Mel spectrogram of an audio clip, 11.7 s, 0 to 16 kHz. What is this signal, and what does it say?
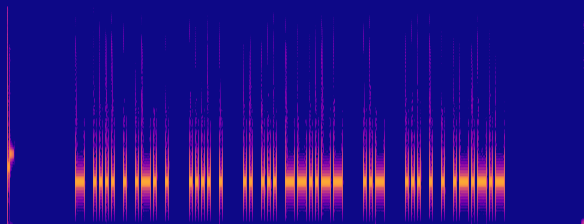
Morse code, heard as a keyed tone, about 20 wpm, 700 Hz. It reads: THERE HE IS, U SEE.
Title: Sentences from Top 100 Words and Abbreviations 20wpm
